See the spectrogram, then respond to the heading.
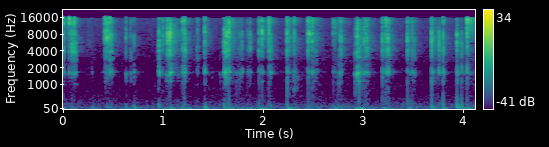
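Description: Long fingernails scratch across the holes of a light wood carved owl figurine with a hollow lattice body. A rapid, uneven series of short, dry, bright scratching strokes follows, each with a faint ringing tone around 1.6 kHz and almost no ring after it.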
